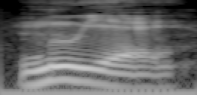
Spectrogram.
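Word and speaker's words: mouiller: wets repeat after me muy muy muy a the two elves won't make an L sound at all it's past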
